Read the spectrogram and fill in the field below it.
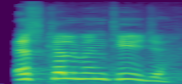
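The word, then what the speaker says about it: Aschelminthes: तो लिखा जाता है, जो का उच्चारण किया जाता है एस्केलमिंथेज।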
